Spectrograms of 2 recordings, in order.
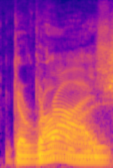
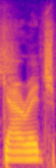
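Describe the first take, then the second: First: The stress is on the second syllable. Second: The stress is on the first syllable.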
